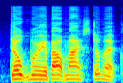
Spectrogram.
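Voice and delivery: usual speaking voice

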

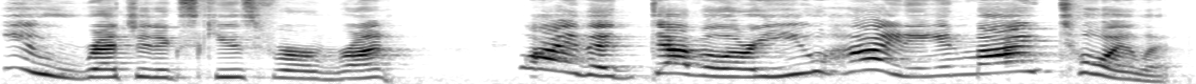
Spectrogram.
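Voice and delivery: high, scolding porcupine rant; indignant cry. A narrator's reading. Porcupine finding a mouse in his toilet, indignant. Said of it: "he cried".

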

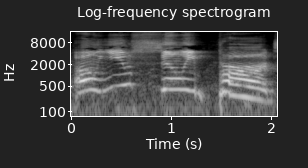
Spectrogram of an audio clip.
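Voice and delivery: high, loud, drawn-out reproach; fond scolding. A narrator's reading. Thumbelina answers the stubborn bird, scolding.

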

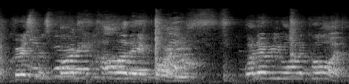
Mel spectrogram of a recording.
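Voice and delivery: ordinary talk, nothing marked

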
